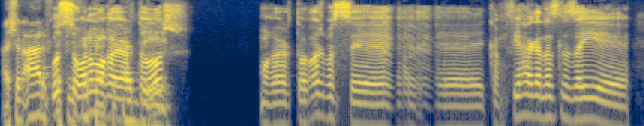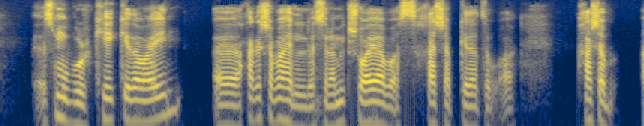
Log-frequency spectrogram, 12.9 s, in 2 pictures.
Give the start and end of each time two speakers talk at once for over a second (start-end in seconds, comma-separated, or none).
0.5-1.8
